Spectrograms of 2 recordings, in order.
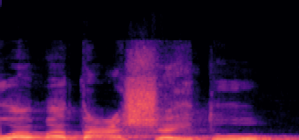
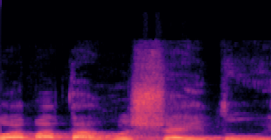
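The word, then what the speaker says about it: وما تعشيت: Jadi yang mestinya itu wa ma ta'asyaitu bil ain, saya itu kok ya membacanya kok bil ghain ya, jadi dengan ghain ya. Saya ternyata membaca itu wa ma taghsyaitu ya.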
